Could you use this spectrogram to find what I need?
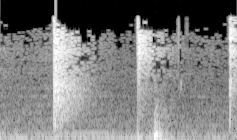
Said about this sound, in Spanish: Un aplauso para Gambeta.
